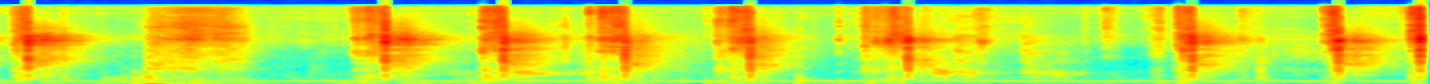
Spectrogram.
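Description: Chef's knife slicing an onion on a wooden cutting board, each cut ending in a knock of the blade on the board, about one or two a second.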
